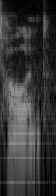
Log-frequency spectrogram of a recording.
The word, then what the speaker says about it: Haaland: Haaland. Get it right. Yeah. Haaland. His name, Yes. Luca, there's no need for that. He did pronounce his name correctly. It is Holland.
